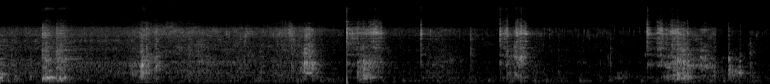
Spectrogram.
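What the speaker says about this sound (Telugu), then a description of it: "ఇదైతే వేసి బాగా కలుపుకుందాం" Spices get stirred into a chicken biryani in a pot over the heat, a low sizzle broken by intermittent scraping and clattering strokes of the spoon, close by and without talk.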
